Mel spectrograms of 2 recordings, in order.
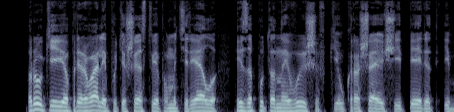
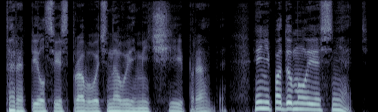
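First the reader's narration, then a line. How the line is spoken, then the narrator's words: Sighing. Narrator (Russian): вздохнула она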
